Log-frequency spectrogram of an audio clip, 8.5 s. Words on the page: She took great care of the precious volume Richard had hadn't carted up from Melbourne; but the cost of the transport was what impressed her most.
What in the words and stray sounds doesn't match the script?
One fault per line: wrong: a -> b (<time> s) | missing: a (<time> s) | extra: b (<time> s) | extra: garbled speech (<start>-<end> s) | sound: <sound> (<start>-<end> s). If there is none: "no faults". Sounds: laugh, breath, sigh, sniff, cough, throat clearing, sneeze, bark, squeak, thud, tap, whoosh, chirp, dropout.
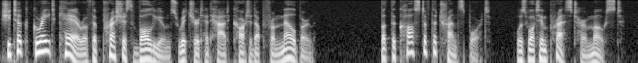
wrong: volume -> volumes (1.8 s)
wrong: hadn't -> had (2.9 s)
